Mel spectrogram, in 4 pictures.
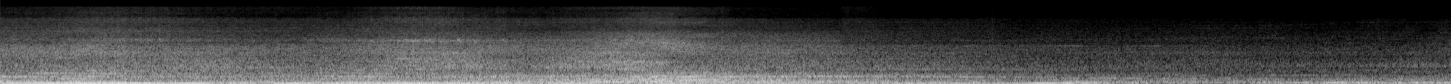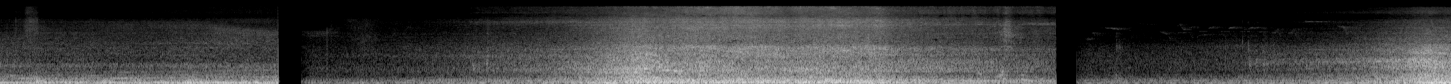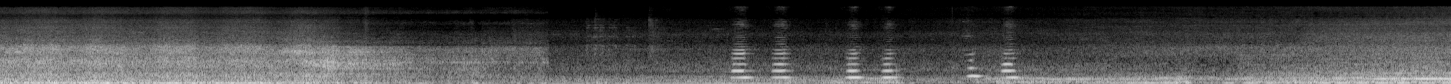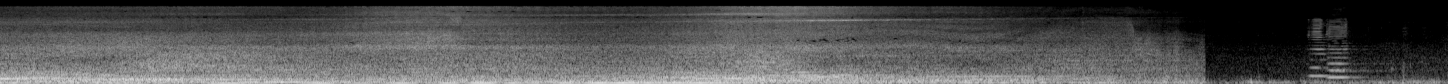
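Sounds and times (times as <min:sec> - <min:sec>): passing train rumble: 0:00.0 - 0:25.1, 0:27.0 - 0:58.0
train horn short toots: 0:36.3 - 0:39.5, 0:56.6 - 0:57.6.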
